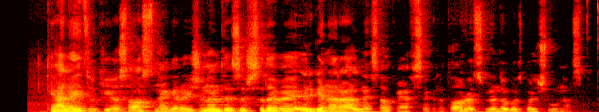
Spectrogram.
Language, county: Lithuanian, Vilnius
